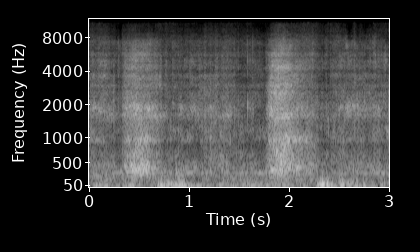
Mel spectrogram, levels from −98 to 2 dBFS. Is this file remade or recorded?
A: remade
